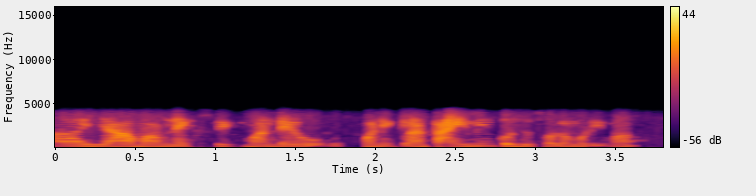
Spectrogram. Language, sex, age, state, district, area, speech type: Tamil, female, 18-30, Tamil Nadu, Chennai, urban, conversation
